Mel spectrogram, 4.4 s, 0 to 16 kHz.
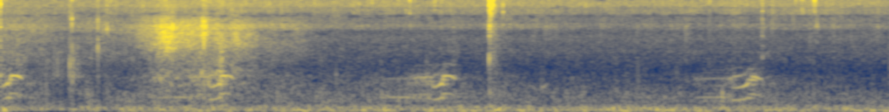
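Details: Canada geese heard from across the water at night on March 29, around nesting time for coastal birds: faint, distant nasal honks spaced irregularly over a low rumbling background.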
